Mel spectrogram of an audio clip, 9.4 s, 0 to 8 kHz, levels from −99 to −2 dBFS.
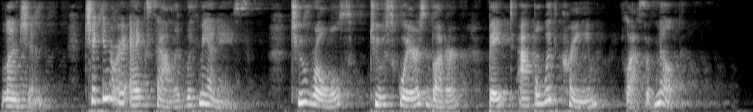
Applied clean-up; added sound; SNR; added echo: none; none; none; reverberation time 0.8 s.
